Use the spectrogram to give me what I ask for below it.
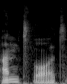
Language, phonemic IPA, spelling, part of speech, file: German, /ˈantvɔʁt/, Antwort, noun, De-Antwort.ogg
- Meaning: answer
